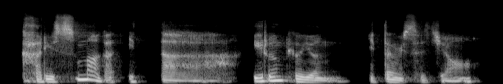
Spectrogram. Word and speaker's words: 카리스마: 어떤 사람을 볼 때 카리스마가 있다 이런 표현이 있다고 쓰죠 대체로 정치가들 중에서 카리스마가 있어 그리고 리드쉽에 어떤 영어로는 크리즈마 이런 발음을 주로 하는 것 같은데이 카리스마 하는이 단어는 헬라어입니다 카리스마 방금 제가 읽었던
